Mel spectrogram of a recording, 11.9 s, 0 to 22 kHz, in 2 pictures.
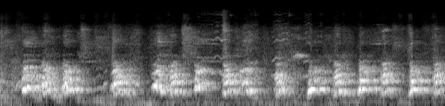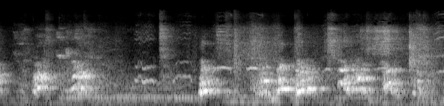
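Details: Goldendoodle puppy litter from 2007, Golden Retriever crossed with Standard Poodle, barking and yipping in a steady stream of sharp, high notes, pausing briefly near the end while a low hum sounds, then yapping resumes.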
